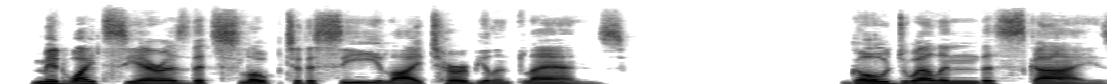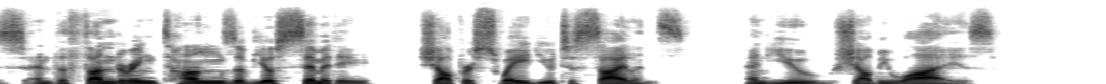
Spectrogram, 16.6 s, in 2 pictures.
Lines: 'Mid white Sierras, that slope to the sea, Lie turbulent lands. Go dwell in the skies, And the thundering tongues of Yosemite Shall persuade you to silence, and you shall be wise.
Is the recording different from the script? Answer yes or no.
no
